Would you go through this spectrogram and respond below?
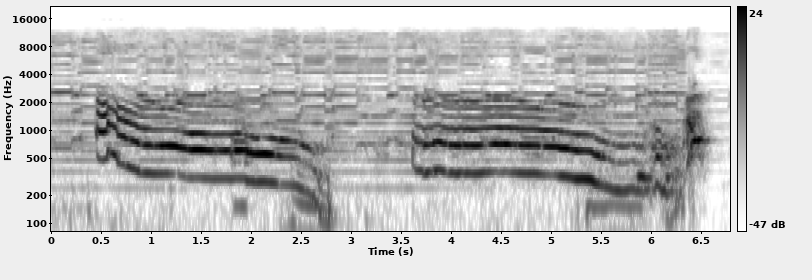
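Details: Dog howling at bagpipes, giving two long drawn-out howls that start high and slide slowly downward, each lasting about two seconds, over continuous bagpipe music with its steady drones.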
